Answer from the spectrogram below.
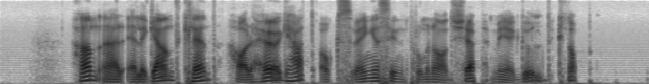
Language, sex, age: Swedish, male, 26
